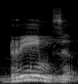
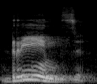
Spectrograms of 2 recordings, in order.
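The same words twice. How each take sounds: Both takes have the same delivery.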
